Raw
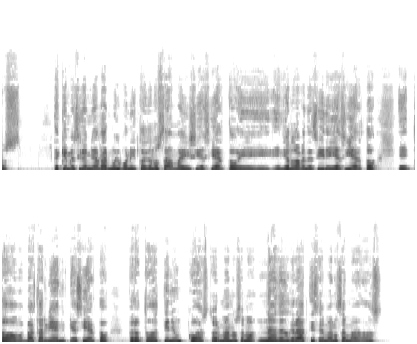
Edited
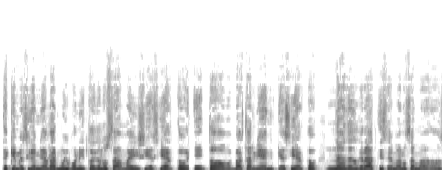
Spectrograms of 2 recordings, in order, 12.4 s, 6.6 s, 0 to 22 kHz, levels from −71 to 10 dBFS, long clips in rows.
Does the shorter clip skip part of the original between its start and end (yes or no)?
yes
